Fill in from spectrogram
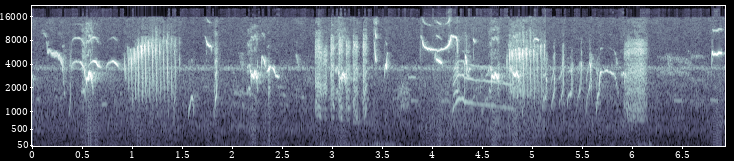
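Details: Inhapim, the epaulet oriole, singing a busy mix of bright whistles, hooked slurs and rapid chips, broken by several short bursts of hiss, over a steady thin background tone.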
